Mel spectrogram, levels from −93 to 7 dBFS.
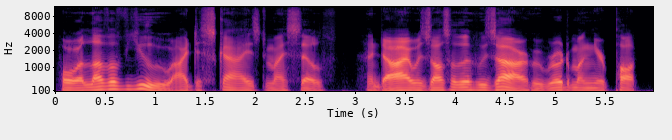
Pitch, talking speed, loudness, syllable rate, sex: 100 Hz, 180 wpm, -21 LUFS, 4.4 syllables/s, male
